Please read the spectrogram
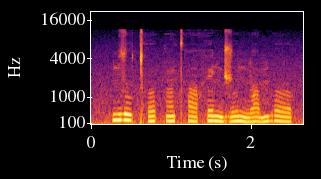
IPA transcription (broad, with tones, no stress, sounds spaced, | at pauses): n z u˥˨ ǀʰ o˩˧˩ k ɔ̃˨˦ t̪ʰ ɔ˧˩ h ø˦ n d͡ʒ u˨˦ ɲ ɔ˩˧˩ m b o˥˨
